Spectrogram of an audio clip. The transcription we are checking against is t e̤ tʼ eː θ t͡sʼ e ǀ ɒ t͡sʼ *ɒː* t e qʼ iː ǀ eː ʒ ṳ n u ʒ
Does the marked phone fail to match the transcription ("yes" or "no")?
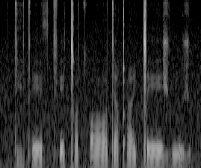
no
